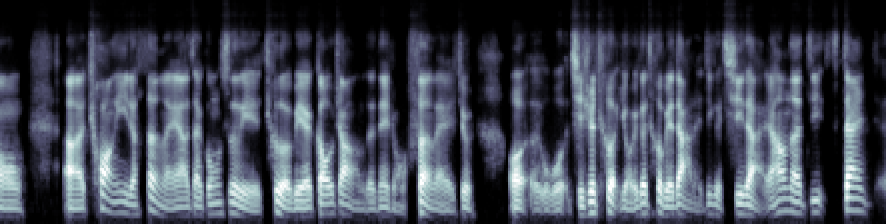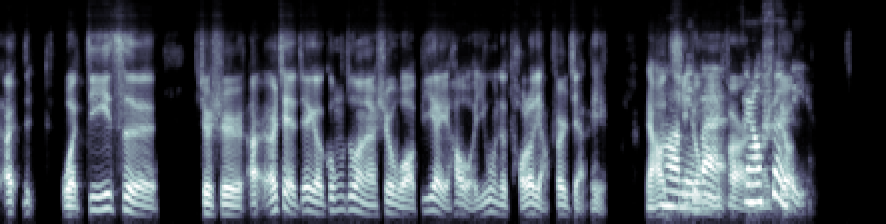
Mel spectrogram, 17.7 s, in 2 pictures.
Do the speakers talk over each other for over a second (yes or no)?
yes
